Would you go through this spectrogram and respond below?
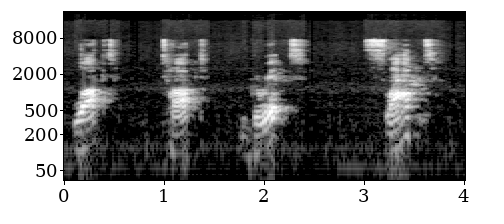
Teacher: They all end with ed, but we pronounce it with a T. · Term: T sound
